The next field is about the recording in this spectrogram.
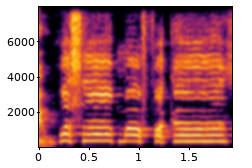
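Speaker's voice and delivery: high, drawn-out yelled greeting. Pretend. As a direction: burst through the door calling out to the whole room. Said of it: "bust up in that motherfucker and say".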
